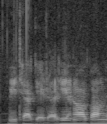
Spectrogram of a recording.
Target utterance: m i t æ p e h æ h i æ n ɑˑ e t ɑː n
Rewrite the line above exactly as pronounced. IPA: m i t æ k e s æ s i e n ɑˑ e k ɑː n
